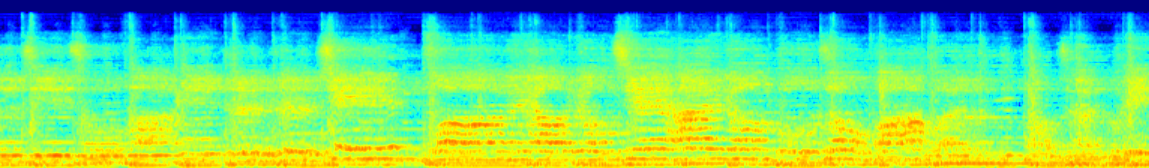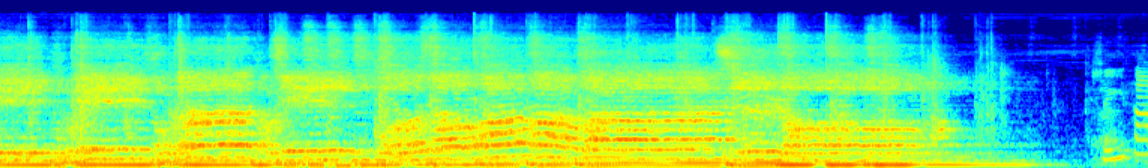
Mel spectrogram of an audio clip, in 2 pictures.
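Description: A large group of people, mostly men, singing a song together in unison over a steady low accompaniment; the singing fades out just before the end.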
